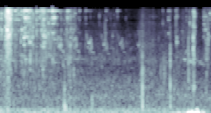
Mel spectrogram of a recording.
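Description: Car keys clinking as they are handled: a brief jingle at the start, then a few light, scattered metallic clicks.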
